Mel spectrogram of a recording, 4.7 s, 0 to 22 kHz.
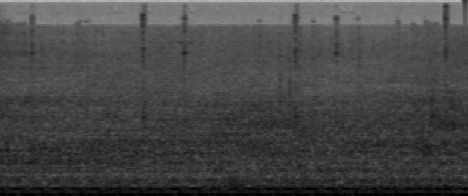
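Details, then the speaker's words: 1968 Pontiac Firebird V8, warm at 180–190° running temperature, odometer about 81,403 (title mileage exempt): even, steady low burble at idle with no misses or knocks, not stalling; healthy idle. "here we are at idle again turn signal functioning cars not stalling out"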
